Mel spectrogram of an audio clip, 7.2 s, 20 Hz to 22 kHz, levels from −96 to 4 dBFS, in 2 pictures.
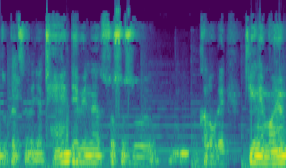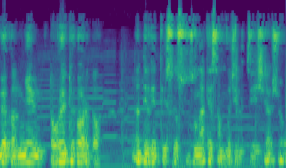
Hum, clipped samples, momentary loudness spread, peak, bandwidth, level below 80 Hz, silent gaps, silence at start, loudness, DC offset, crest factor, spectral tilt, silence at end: none; 0.2%; 13 LU; 0 dBFS; 19 kHz; -46 dBFS; none; 0 s; -12 LUFS; under 0.1%; 14 dB; -4.5 dB/octave; 0 s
